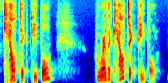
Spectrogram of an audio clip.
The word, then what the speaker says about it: Celtic: It's pronounced Celtic people.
